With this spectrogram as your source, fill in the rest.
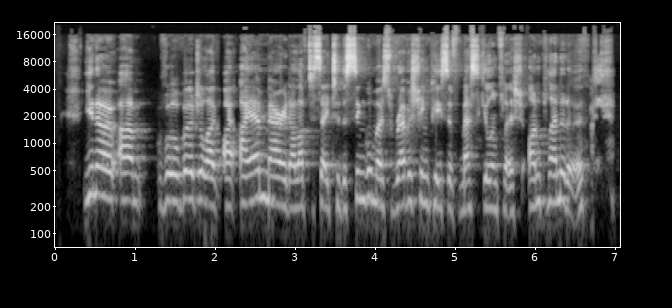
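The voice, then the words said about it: Australian accent. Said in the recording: “As you could tell from the accent, I was raised in Australia.”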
